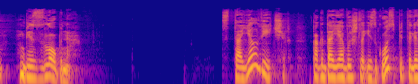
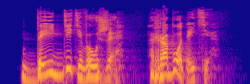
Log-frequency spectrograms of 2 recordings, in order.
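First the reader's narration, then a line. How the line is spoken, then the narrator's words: Snapping. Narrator (Russian): огрызнулся лекарь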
